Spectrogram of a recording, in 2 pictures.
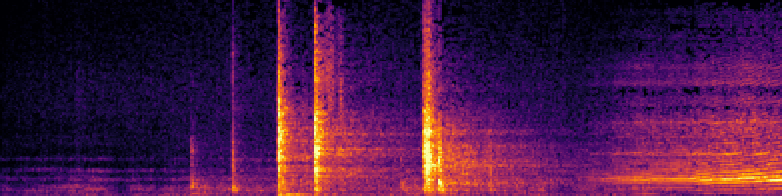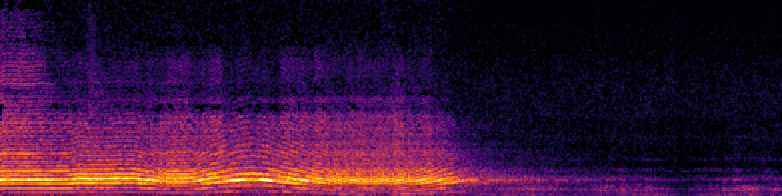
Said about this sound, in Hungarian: Végre fölemelte esernyője nyelét, mely egy rész kacsafejben végződött, és megkopogtatta vele a kastély szögekkel kivert izmos tölgyfa kapuját, mire az legott csikorogni kezdett, mint valami élő lény, és megfordult sarkaiban.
